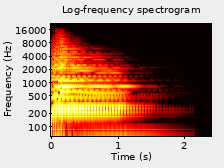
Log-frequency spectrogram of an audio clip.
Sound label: G sharp Suspended 2nd Suspended 4th, guitar chord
